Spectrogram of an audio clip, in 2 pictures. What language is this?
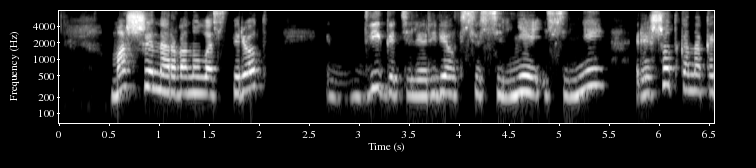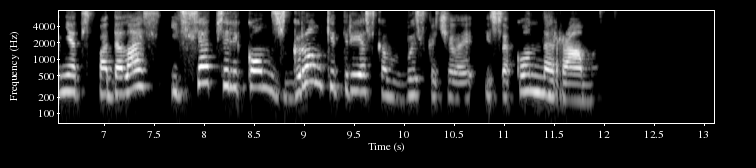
Russian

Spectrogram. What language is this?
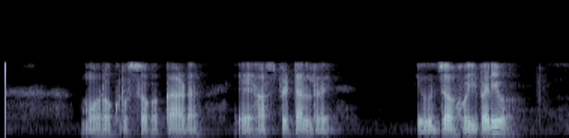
Odia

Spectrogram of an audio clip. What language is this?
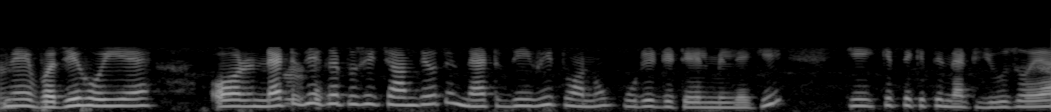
Punjabi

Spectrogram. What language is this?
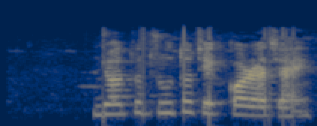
Bangla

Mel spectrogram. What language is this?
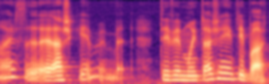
Portuguese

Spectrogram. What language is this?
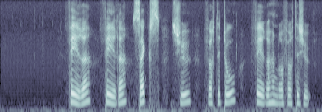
Norwegian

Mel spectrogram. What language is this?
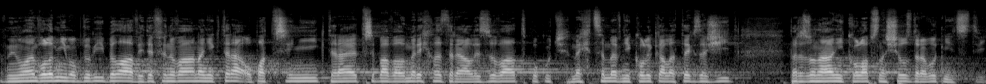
Czech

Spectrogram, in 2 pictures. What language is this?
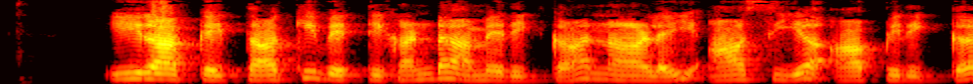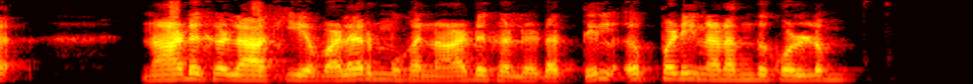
Tamil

